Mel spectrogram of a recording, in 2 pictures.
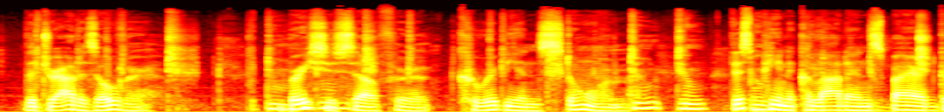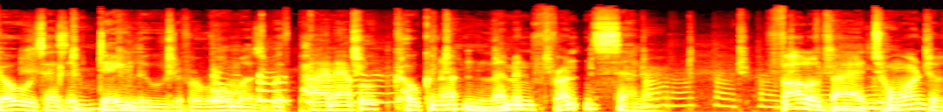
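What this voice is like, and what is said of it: Sexy, seductive reading voice. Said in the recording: “Can I reread this in a sexy voice?”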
